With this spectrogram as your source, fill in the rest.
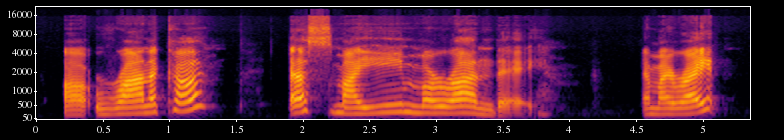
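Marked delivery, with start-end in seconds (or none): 0.4-3.8 very slow, careful, each syllable drawn out. Announcing a student's long name at a school recognition, said real slow. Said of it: "I'm going to say this real slow".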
